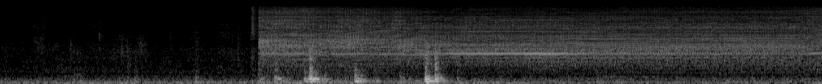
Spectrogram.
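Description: Electric hair clippers start buzzing steadily about two and a half seconds in, clipping hair short at the back of a head. Three short knocks come in the first two seconds of the buzzing.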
